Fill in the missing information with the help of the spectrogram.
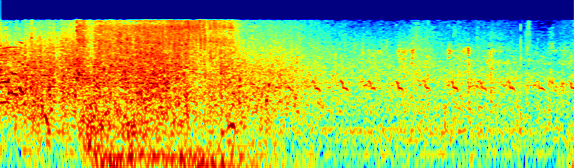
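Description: A car plunging off a quayside into river water: a loud splash for about two seconds, then quieter churning and lapping of water as the car floats.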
